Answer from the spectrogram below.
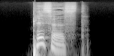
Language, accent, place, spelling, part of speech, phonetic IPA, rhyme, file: German, Germany, Berlin, pissest, verb, [ˈpɪsəst], -ɪsəst, De-pissest.ogg
- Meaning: second-person singular subjunctive I of pissen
